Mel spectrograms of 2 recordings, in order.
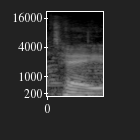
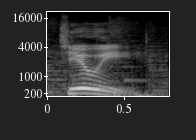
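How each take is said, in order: First: The W is silent. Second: The W is pronounced as spelled. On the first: The speaker calls it right. "the W in Tay's name is basically silent" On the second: The speaker calls it wrong. "I called her Tui"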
